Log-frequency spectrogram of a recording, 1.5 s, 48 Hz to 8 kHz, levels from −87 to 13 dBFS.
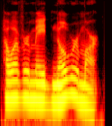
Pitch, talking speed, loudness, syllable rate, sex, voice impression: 140 Hz, 200 wpm, -14 LUFS, 5.9 syllables/s, male, masculine, adult-like, relaxed, slightly weak, slightly dark, raspy, calm, friendly, reassuring, slightly wild, kind, modest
